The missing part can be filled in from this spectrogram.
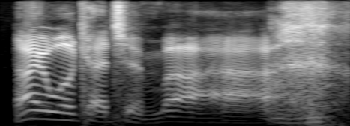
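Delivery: very slow, loud, drawn-out angry pirate voice. Voicing a viewer shaking fists angrily: angry pirate vampire hunter voice. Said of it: "a pirate vampire hunter".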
